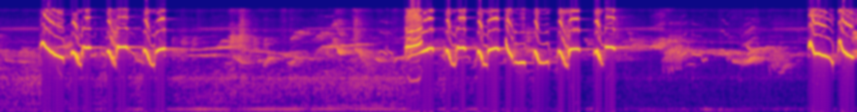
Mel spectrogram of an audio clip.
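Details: Oriental magpie-robin singing in the morning as a lure for other birds: two long volleys of loud, piercing whistled notes, each slurred down then up and repeated several times a second, between softer chattering and low hum.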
